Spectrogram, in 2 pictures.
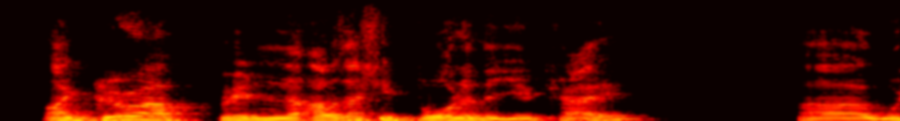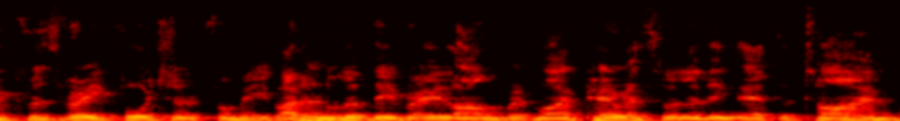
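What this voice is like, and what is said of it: South African accent. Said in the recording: “I think you got a South African accent”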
